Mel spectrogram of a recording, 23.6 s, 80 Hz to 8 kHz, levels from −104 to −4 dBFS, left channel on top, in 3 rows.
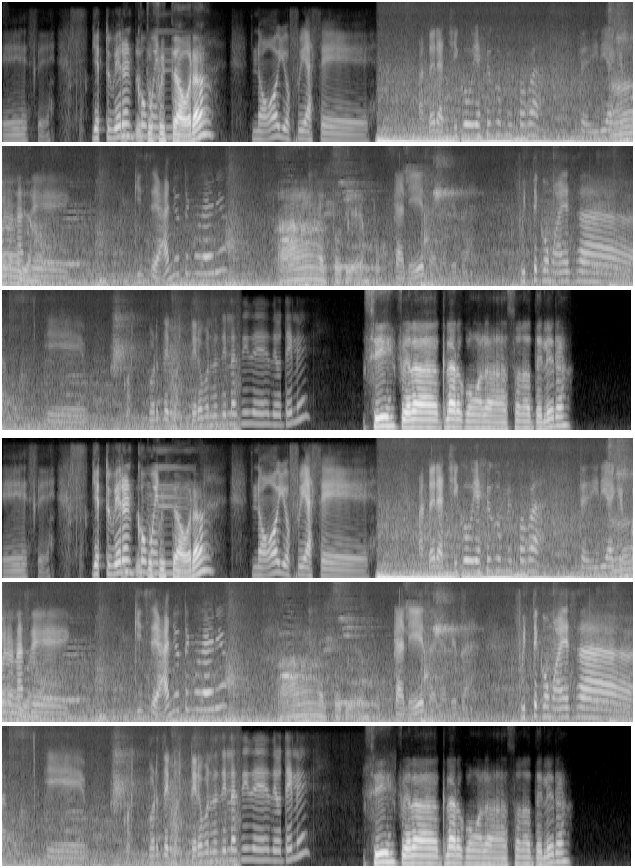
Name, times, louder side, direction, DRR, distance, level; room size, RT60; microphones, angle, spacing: voice 1, 0.0-2.4 3.1-4.7 5.0-6.8 7.2-8.7 9.5-10.7 11.2-11.4 12.8-15.9 16.3-17.0 17.3-19.6, right 5 dB, 50° right, 1.5 m, -31 dB
voice 2, 1.5-2.6 7.6-8.4 11.3-12.7 20.3-22.9, left 3 dB, 75° left, 2.0 m, -23 dB
sound 1, 4.7-18.8, equal, 20° right, 1.6 m, -21 dB
head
